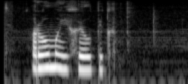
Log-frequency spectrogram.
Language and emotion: Russian, neutral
